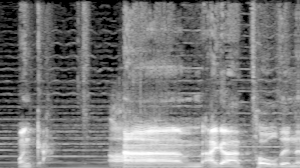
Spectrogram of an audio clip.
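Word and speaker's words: Cuenca: But because Quenza not falling, they are so comfortable sitting here. Yeah. Yeah. France brought back the volunteers from Quensa. And I know actually it's Quanka. Quanka.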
